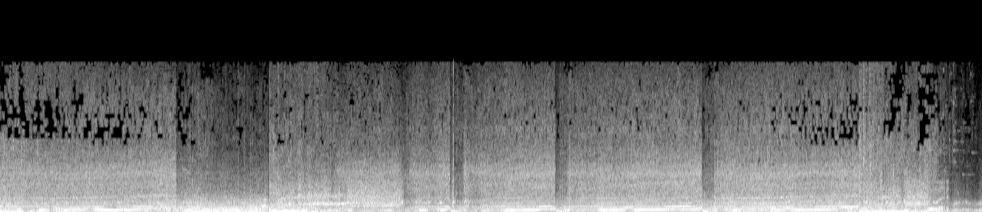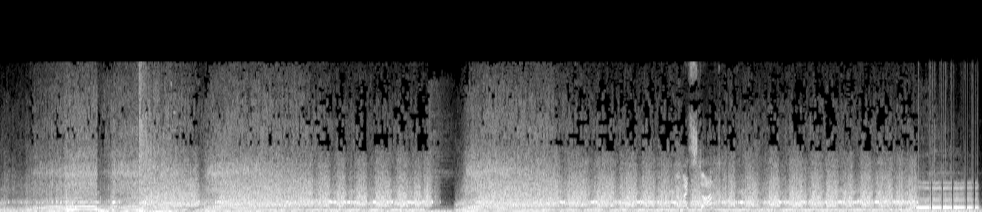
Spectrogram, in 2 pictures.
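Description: Car engine revving in a video game as the player drives, with the pitch repeatedly rising and falling as the gas is pressed and eased, continuous throughout, broken by a few short bursts of noise that suggest bumps or collisions.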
